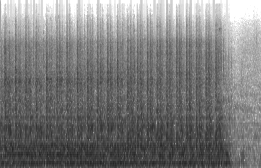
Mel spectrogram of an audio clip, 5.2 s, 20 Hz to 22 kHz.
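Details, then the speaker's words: Telehandler swapped to Detroit 353 two-stroke diesel, half worn out, never starts cold, suspected algae plugging fuel filters: heavy even cranking about four strokes a second for over four seconds without firing; hard cold starting, cause suspected. "Uh mostly because this engine never starts cold. It's half wore out."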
